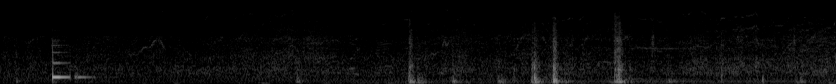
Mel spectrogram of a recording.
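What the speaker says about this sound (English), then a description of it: "And we are off and running here in race 17. Two-wheel drive mod buggy." Two-wheel drive mod RC buggies racing on a track, faint buzzing motors in the background with scattered sharp clacks and thumps, crowd and announcer voices under the noise.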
